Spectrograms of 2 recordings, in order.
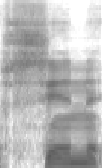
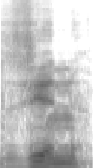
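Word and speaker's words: Sinn: see some you know sin in here or as you know you know I don't want to get called out Zin because it's not actually pronounced with an S um you know vintage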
